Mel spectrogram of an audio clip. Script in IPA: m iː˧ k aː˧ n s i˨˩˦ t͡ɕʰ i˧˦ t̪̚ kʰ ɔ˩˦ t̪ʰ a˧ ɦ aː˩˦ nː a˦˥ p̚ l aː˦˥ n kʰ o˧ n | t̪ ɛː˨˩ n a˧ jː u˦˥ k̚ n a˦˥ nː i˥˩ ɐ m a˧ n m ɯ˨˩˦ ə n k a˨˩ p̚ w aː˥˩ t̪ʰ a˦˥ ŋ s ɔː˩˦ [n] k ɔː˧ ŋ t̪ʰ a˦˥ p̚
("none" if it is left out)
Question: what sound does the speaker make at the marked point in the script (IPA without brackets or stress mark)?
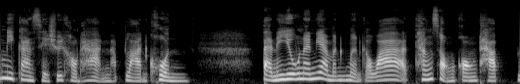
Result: ŋ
